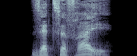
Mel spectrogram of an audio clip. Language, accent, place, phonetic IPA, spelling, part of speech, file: German, Germany, Berlin, [ˌzɛt͡sə ˈfʁaɪ̯], setze frei, verb, De-setze frei.ogg
- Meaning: inflection of freisetzen: 1. first-person singular present 2. first/third-person singular subjunctive I 3. singular imperative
